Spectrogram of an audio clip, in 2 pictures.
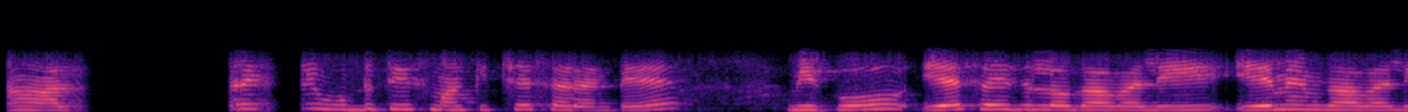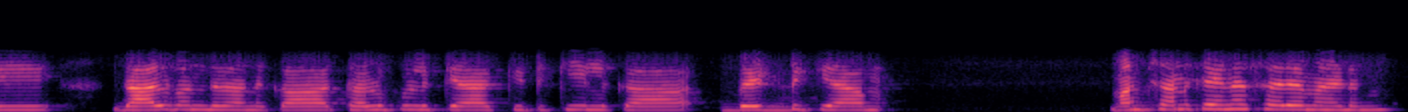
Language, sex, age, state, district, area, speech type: Telugu, female, 18-30, Andhra Pradesh, Nellore, rural, conversation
